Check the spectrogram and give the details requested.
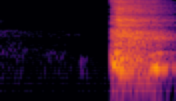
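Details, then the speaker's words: Single short, forceful cough with a hint of throat clearing, from a speaker who says their chest is wheezy but not congested and wants to cough to clear it; snoring-free adult voice recording. "I feel like I want to have a good cough just to clear it all, but"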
